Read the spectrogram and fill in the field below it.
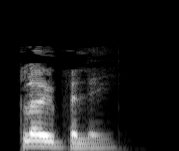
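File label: "globally" British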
